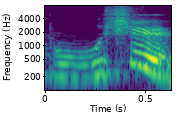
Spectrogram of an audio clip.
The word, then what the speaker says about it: 不是: So that follows this rule, because 不 is followed by this fourth tone syllable, so its sound changes into the second tone, 不是.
